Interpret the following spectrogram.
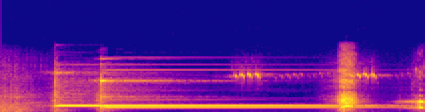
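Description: A two-tone ding-dong doorbell chime: a higher note strikes about half a second in, a lower one about a second in, and both ring on and slowly fade. A brief sharp sound comes near the end.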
